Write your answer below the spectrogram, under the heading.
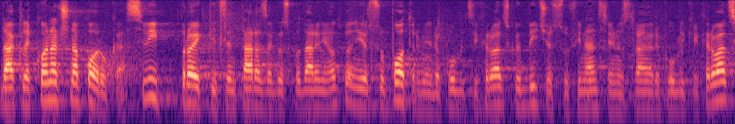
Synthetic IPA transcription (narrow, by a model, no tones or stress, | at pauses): d̪akle̞ko̞nat͡ʃnapo̞ɾuka̰sʋipɾo̞je̞kt̪it̪se̞nt̪aːɾazaɡo̞spo̞d̪aːɾeɲeo̞t̪̚pad̪nje̞ɾsupo̞t̪ɾe̞bniɾe̞publit̪sixɾrʋat̪sko̞jbit͡ɕesufinant̪iɾanost̪ɾaːneɾe̞publike̞xr̩ʋat̪s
